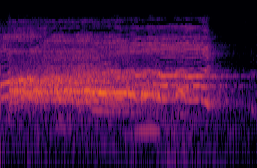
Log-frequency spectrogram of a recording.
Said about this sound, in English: And I remember seeing a video of his mother on the street screaming upon hearing the news that her son had been executed.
